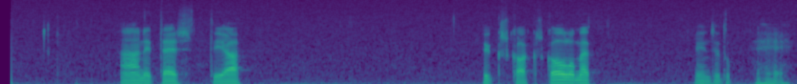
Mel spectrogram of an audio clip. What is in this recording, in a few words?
Narration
